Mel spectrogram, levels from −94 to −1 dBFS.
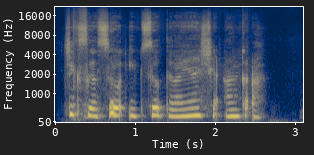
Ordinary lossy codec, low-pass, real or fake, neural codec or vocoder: none; none; fake; codec, 44.1 kHz, 3.4 kbps, Pupu-Codec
